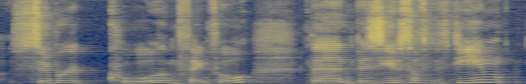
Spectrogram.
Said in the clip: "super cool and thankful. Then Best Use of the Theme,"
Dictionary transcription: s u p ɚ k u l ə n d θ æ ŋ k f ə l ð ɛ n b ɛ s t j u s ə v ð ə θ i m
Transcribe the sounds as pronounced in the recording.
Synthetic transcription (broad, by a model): s u p ɚ k u l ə n θ æ ŋ k f ə l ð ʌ n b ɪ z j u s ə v ð ə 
